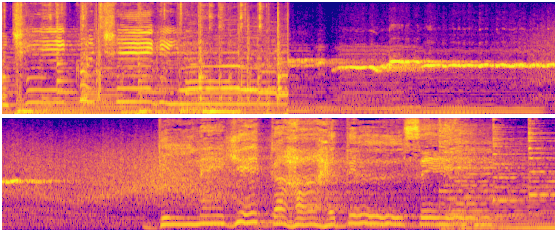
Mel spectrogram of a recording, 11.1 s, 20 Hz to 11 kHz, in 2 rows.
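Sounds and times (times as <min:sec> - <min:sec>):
high whistle-like held note: 0:02.1 - 0:07.4.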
